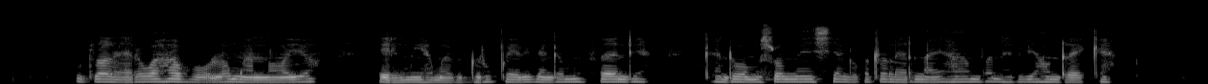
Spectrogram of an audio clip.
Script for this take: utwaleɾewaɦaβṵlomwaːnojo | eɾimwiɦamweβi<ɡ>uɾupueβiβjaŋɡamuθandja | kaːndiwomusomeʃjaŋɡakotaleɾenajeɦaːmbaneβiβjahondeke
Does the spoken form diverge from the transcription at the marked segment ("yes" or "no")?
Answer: no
